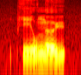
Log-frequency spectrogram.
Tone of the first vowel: rising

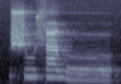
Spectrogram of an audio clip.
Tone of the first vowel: high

